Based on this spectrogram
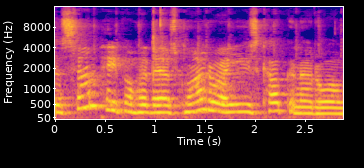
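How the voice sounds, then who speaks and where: A woman with a Southern US accent, over noticeable background noise. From US South, Mississippi. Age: 80s+. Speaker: cooking video creator. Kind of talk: cooking tutorial. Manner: casual, conversational.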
